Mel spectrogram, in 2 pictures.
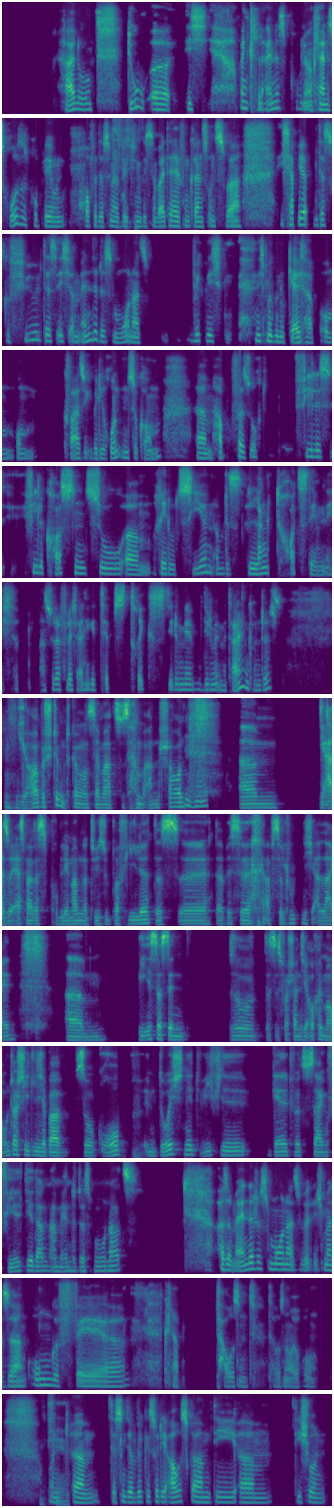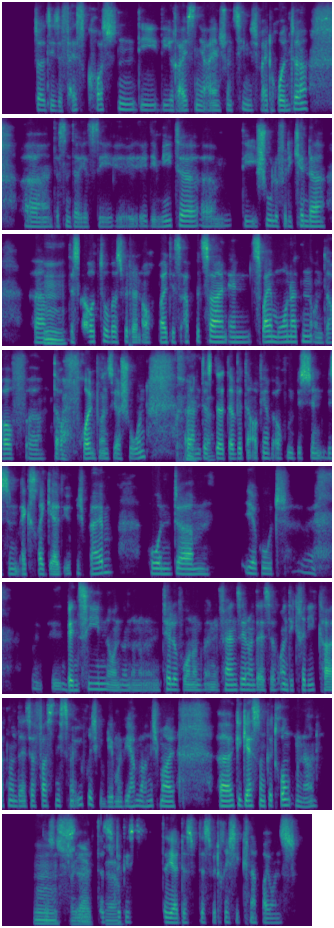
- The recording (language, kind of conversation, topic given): German, advice, Wie komme ich bis zum Monatsende mit meinem Geld aus?
- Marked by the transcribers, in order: chuckle; chuckle; drawn out: "die"; joyful: "darauf freuen wir uns ja schon"; chuckle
